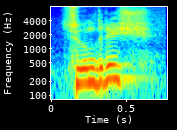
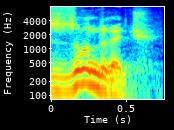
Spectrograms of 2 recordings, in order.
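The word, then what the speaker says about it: Čundrić: That would be Cundrić. Well, if you want to do it in local Croatian, you have to do it with a C and then the Hacek at the end. So it's Zundrić.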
